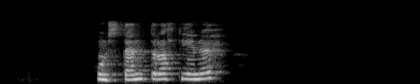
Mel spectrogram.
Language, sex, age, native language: Icelandic, female, 40-49, Icelandic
